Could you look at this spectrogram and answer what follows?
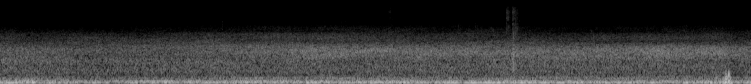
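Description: Steady low rumble and hiss of distant road traffic.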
